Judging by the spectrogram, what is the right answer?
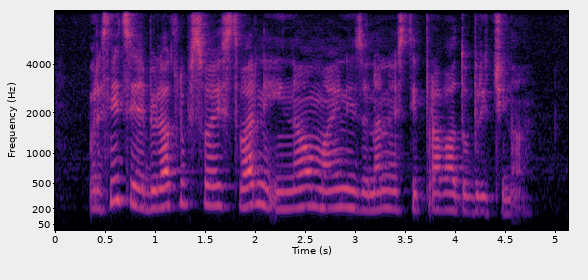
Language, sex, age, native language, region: Slovenian, female, 18-29, Slovenian, Carinthia region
